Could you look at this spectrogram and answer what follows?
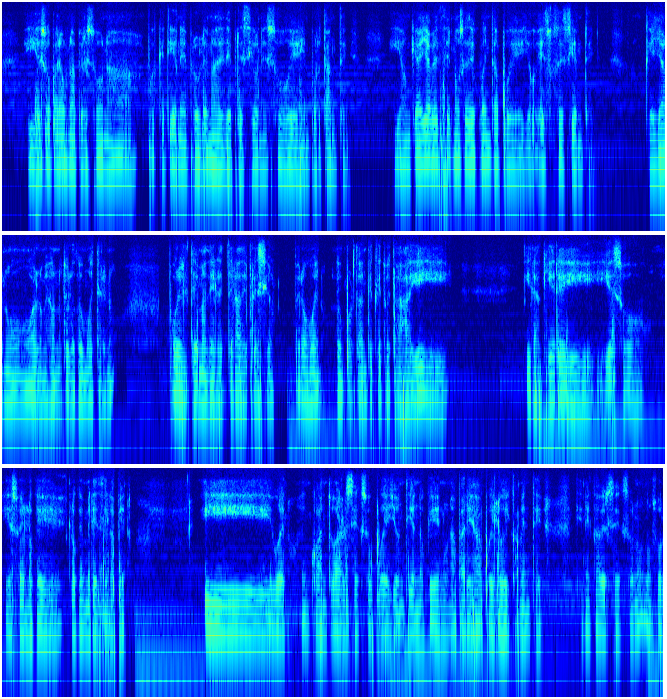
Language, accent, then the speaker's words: Spanish; Seville, Andalusia, Spain; de Sevilla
